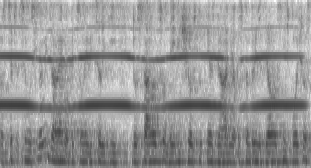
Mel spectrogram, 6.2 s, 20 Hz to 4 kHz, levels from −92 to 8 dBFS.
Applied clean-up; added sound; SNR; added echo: none; Wind instrument, woodwind instrument; -3 dB; reverberation time 1.5 s.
